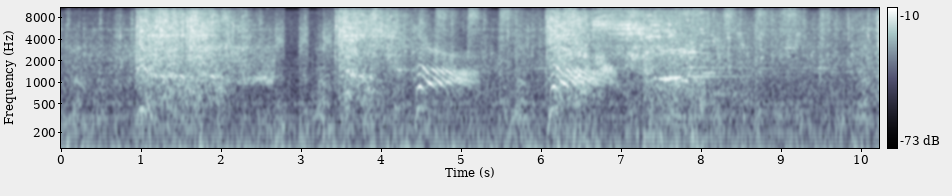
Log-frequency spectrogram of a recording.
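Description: A sword slashes and strikes repeatedly with sharp metallic hits.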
